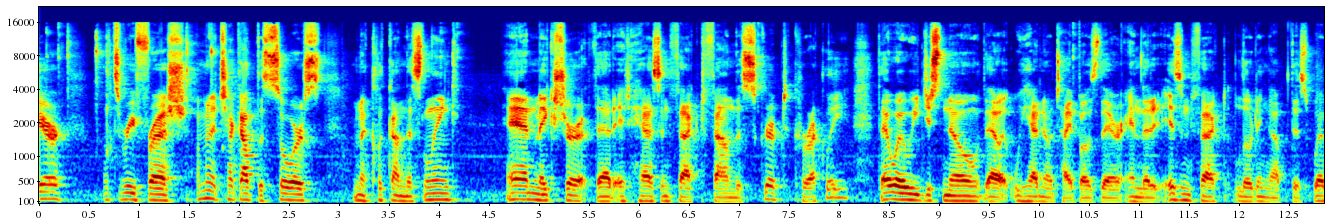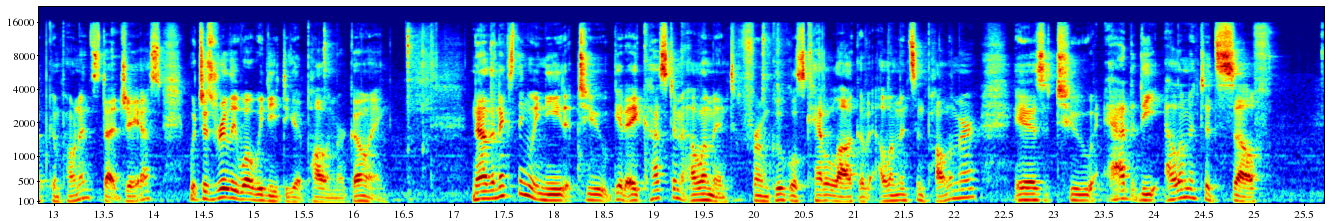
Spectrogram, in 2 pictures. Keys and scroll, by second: 0.6 super+r, 1.7 super+r, 1.9 alt+super+u, 16.5 super+Tab.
